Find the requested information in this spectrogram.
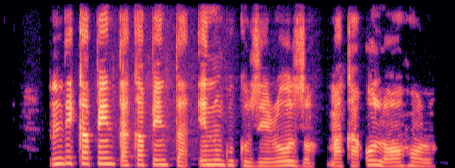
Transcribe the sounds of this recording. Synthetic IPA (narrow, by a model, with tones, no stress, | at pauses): n̩˦dɪ˦ka˦pɪ˦n̩˦ta˨ka˦pɪ˦n̩˦ta˨e˦nu˦ɡʷu˨ko˨ze˨ɾʊ˦zɔ˨ma˨ka˨ʔʊ˦lɔ˨ɔ˦ɦʊ˦ɾʊ˦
